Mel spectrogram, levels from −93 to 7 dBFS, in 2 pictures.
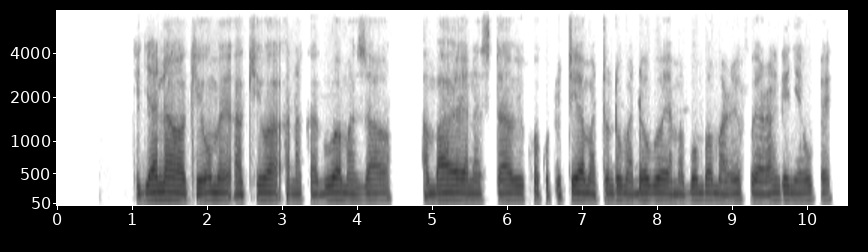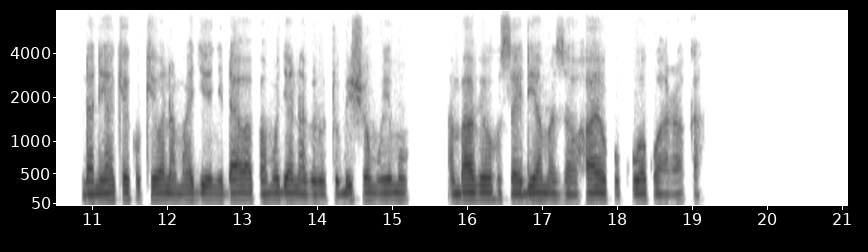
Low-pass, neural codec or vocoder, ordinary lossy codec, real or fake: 7.2 kHz; none; Opus, 16 kbps; real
